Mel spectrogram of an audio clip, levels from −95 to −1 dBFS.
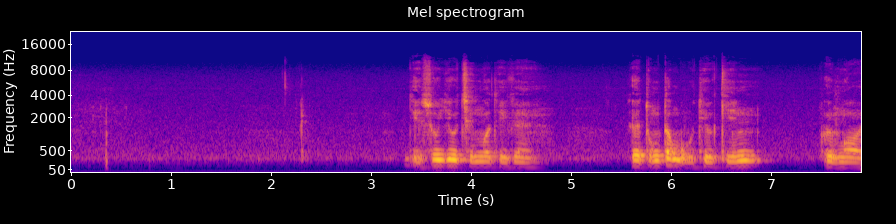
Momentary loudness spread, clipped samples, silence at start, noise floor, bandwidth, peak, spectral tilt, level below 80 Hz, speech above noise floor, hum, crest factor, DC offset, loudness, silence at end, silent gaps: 25 LU; under 0.1%; 0.35 s; -54 dBFS; 10.5 kHz; -4 dBFS; -3.5 dB/octave; -88 dBFS; 32 dB; none; 22 dB; under 0.1%; -23 LUFS; 0 s; none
